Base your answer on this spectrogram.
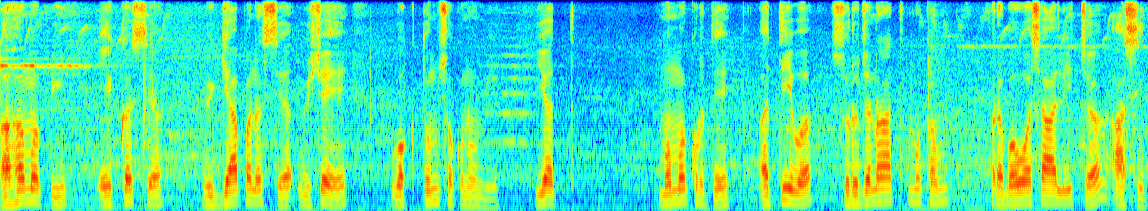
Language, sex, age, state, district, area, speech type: Sanskrit, male, 18-30, Maharashtra, Kolhapur, rural, spontaneous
